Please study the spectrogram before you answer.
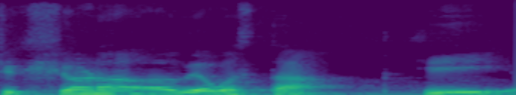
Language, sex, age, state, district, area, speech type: Marathi, male, 60+, Maharashtra, Raigad, rural, spontaneous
